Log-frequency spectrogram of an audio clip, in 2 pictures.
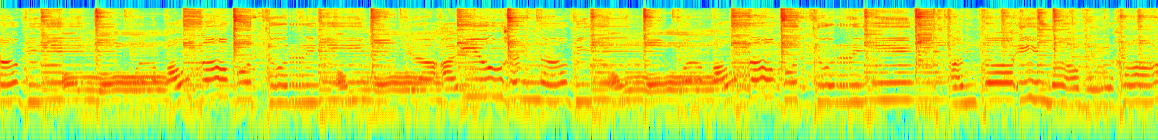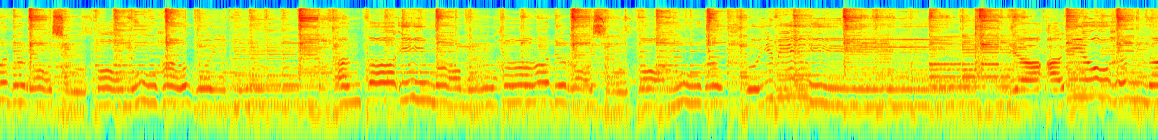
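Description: A woman singing a sholawat (Islamic devotional song) in a wavering, ornamented melody, accompanied by a strummed acoustic guitar.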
